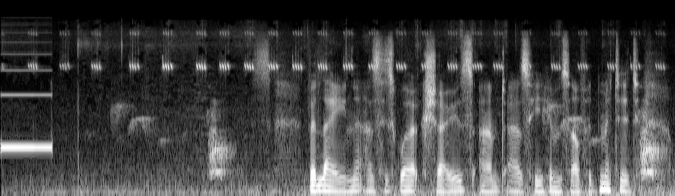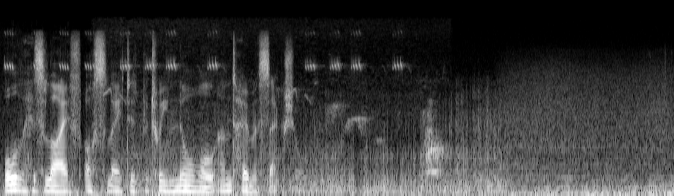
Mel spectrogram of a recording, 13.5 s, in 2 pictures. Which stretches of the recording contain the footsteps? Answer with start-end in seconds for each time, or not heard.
not heard.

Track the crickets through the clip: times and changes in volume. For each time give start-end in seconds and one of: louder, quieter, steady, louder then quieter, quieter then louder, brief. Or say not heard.
0.0-11.2 quieter.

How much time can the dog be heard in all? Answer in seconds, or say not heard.
4 s.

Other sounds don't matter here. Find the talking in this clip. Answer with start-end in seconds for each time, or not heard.
2.5-9.8.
